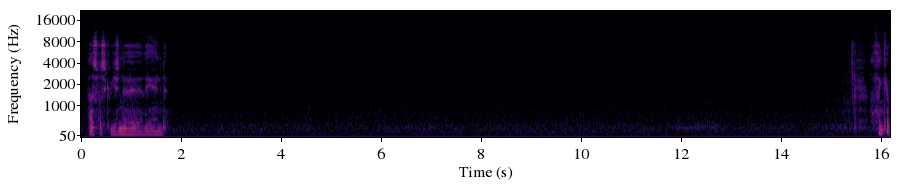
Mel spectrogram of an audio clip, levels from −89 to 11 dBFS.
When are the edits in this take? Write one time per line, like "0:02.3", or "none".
none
